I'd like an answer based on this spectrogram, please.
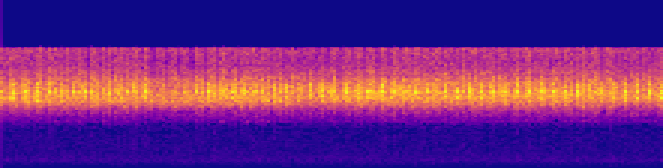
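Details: Many crickets stridulate together in a constant, piercing high trill with a slight rhythmic flutter. Only a soft low hiss sits underneath.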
